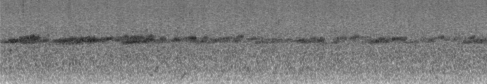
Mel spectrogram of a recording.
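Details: Close frog calling beside a river in a pristine forest, a high, continuous rattling trill pulsing in uneven waves, loud and clear above a soft background rush of moving water.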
